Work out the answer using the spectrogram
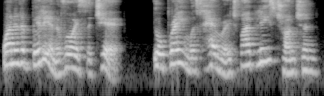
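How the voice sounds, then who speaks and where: An actress as a female bureaucrat of a dystopian afterlife, in radio drama style. She is cool, smug and officious, with a mocking edge. Her mid-pitched voice rings in a roomy, echoing space. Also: lively intonation, normal speed, a little mellow, natural voice. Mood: coldly officious.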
